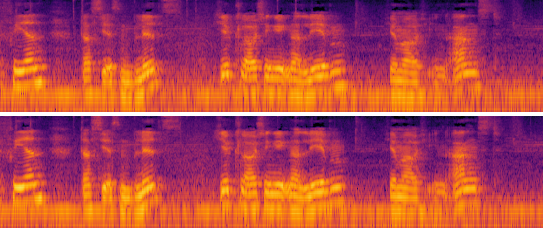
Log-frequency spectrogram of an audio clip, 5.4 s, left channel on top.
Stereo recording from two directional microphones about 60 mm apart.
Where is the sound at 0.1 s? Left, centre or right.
Right.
